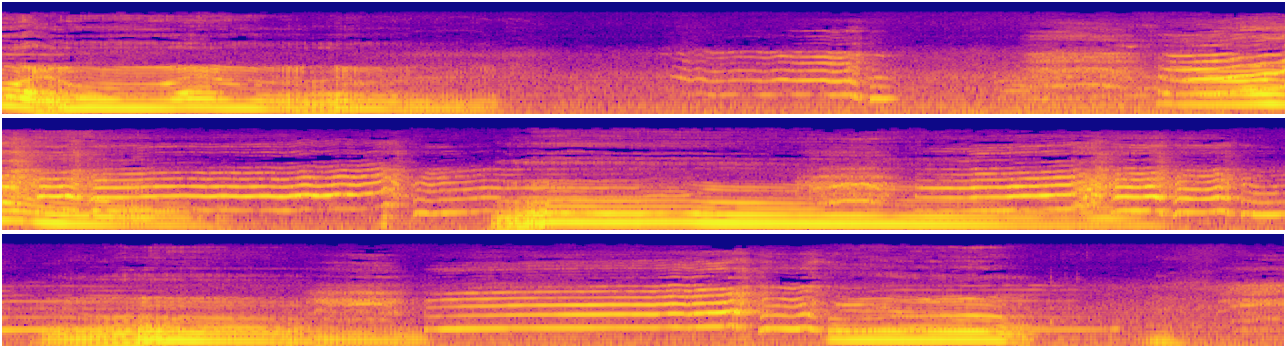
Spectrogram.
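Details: A German Shepherd reacts to the sound of a human crying with drawn-out, wavering howls and whines that slide downward in pitch.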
